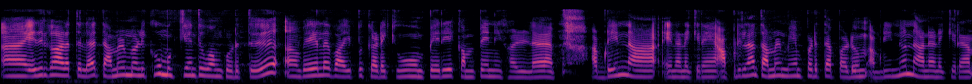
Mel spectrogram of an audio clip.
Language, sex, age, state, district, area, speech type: Tamil, female, 18-30, Tamil Nadu, Pudukkottai, rural, spontaneous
